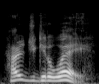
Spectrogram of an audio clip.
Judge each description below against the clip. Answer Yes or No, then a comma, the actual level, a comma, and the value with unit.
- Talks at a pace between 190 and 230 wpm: No, fast, 300 wpm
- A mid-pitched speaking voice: Yes, medium, 175 Hz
